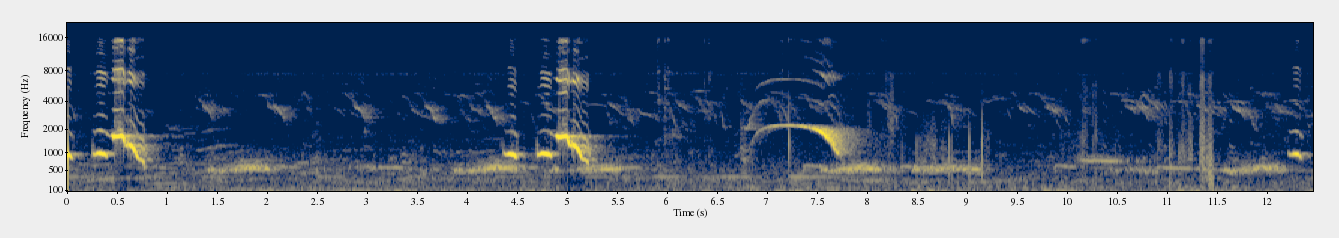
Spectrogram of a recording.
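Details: A soft-voiced Sumbawa Black-naped oriole gives two sharp falling strokes a few seconds apart. Later comes a smooth arched whistle, with quieter repeated low chirps and faint clicks between phrases.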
